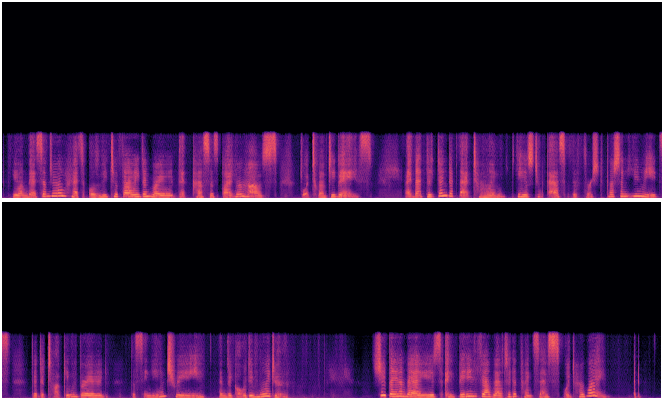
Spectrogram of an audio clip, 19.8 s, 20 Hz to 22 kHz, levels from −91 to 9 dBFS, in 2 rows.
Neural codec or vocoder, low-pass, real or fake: codec, 16 kHz, 0.5 kbps, FreqCodec, smaller model; 7.2 kHz; fake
